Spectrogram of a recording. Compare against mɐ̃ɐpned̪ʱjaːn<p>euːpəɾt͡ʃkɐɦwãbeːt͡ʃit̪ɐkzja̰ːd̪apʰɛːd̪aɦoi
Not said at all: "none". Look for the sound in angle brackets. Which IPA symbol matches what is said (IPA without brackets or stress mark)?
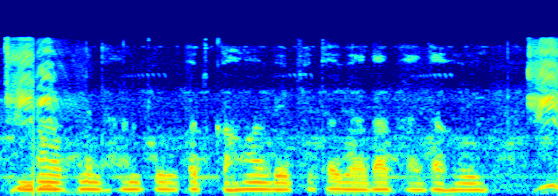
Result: k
